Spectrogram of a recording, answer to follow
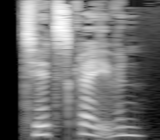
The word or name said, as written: tætskreven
